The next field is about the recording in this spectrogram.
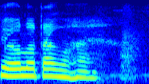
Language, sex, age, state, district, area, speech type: Assamese, female, 45-60, Assam, Dhemaji, rural, spontaneous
